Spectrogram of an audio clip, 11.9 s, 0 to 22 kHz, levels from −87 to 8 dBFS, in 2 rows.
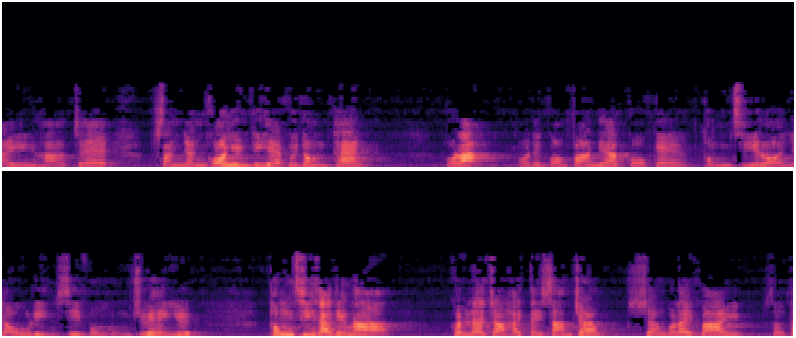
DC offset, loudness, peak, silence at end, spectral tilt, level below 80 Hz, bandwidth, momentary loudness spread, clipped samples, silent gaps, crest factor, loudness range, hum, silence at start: under 0.1%; -24 LUFS; -2 dBFS; 0 s; -3.5 dB/octave; -78 dBFS; 11.5 kHz; 14 LU; under 0.1%; none; 24 dB; 6 LU; none; 0 s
